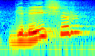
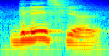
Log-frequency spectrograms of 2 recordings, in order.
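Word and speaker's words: glacier: المين فوكابلري عندك جبل ماونتن، ماونتن نهر جليدي زي ما انت شايفه قدامك كده، بيتقال ليه نطقين، جليشر جليشر او جليسير جليسير، نهر ريفر ريفر، فيضان فلاد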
